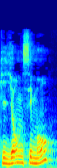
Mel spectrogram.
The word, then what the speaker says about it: Guillaume Simon: Namnet i franskt uttalas Guillaume Simon. Guillaume Simon. Guillaume Simon. Mm. Där den andra året är lite lätt nasal.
